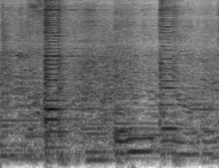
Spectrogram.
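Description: Acoustic guitar strummed, with two strong strokes about a second apart and the chords ringing on between them.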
